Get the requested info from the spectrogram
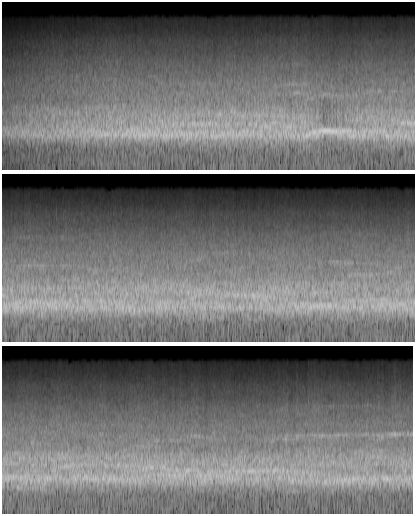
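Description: An audience applauding and cheering: a dense, steady clapping, with faint whoops in it, that swells up over the first second and then holds.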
